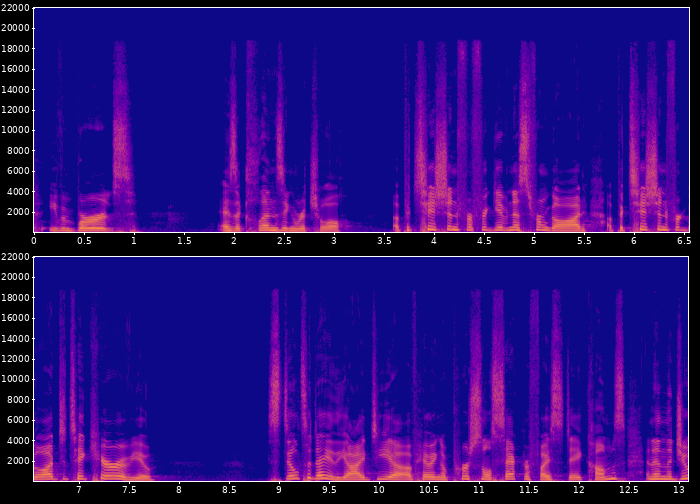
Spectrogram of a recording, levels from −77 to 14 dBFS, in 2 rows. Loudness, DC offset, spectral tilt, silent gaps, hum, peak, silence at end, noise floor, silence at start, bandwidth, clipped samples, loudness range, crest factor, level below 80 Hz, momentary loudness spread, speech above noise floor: -20 LUFS; under 0.1%; -4 dB/octave; none; none; -6 dBFS; 0 s; -63 dBFS; 0 s; 19.5 kHz; under 0.1%; 2 LU; 16 dB; -44 dBFS; 9 LU; 44 dB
